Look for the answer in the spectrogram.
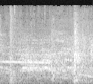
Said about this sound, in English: people are throwing throwing stuff at the uh, windows and doors. Broken windows at the Atlanta Police Foundation headquarters.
